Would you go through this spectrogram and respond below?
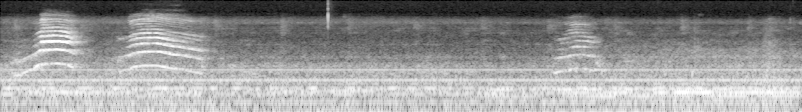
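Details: Pet cat crying loudly, asking for the door to be opened. Two strong wailing meows come close together at the start, then one shorter meow around eight seconds. A steady low hum runs beneath.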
